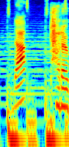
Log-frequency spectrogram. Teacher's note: 한국어의 다는 혀끝이 윗니 뒤에 닿았다가 떨어지면서 나는 소리지만 일본어의 다는 혀가 닿는 위치가 조금 더 안쪽이고 울림이 동반됩니다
